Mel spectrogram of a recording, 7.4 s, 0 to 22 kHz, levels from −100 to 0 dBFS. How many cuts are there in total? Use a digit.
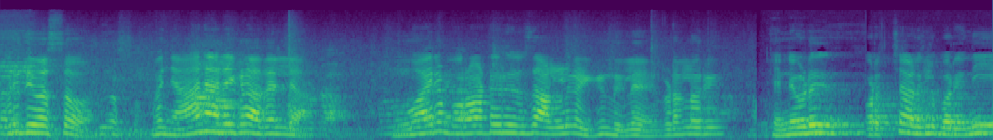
2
